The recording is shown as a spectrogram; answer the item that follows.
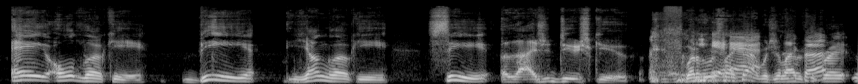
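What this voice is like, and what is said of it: Impression of a co-host. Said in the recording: “That's a great impression of me.”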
